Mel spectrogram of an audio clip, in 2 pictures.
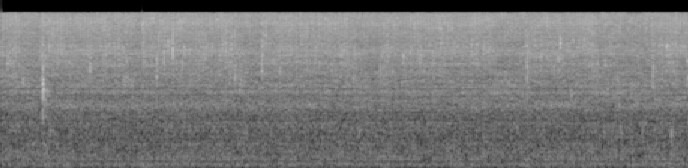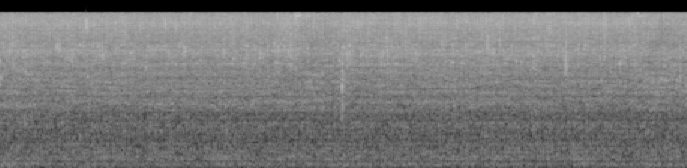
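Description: Bathroom tap running steadily into a sink, with small splashes as hands scoop up warm water to rinse a face scrub off the face.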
